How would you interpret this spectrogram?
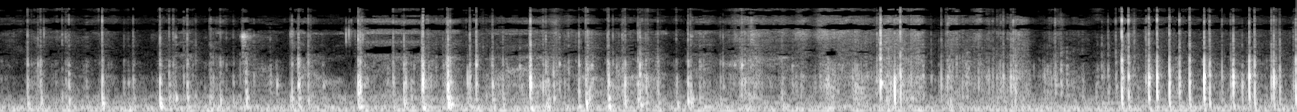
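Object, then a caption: Small cardboard box with plastic window. Fingernails and fingertips quickly tap a small printed cardboard box with a plastic window, holding a hot chocolate bomb, held close to the microphone. Rapid dry, clicky taps patter over a low rumble, clustering into brighter, sharper bursts near the end.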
